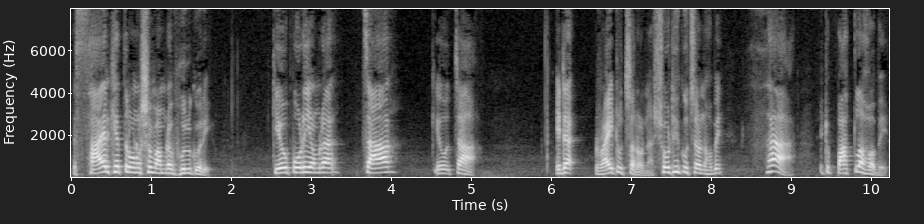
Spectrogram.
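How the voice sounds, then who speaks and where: বাংলায় হরফ শেখানো উৎসাহী পুরুষ শিক্ষক. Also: male voice. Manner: demonstrates Arabic letter sounds loudly, then explains in a lower voice; addresses viewers directly, asks them to repeat after him. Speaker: Quran teacher. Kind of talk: live online Quran pronunciation lesson.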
